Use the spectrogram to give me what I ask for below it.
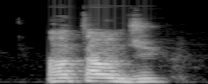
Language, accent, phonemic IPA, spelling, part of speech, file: French, Canada, /ɑ̃.tɑ̃.dy/, entendus, verb, LL-Q150 (fra)-entendus.wav
- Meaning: masculine plural of entendu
